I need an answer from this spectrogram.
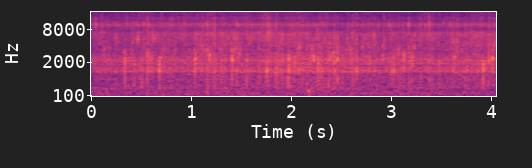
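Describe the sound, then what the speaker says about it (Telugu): Two large onions frying in about 50 ml of hot oil for chicken kurma give off a steady, loud, close hiss and sizzle, with faint crackles throughout and no voice. "మంచి గోల్డెన్ బ్రౌన్ కలర్ వచ్చేంత వరకు వేయిద్దాము."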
